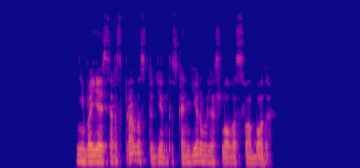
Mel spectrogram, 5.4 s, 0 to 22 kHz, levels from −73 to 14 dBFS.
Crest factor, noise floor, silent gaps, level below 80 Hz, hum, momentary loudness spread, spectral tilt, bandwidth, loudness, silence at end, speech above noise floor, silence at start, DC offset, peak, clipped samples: 20 dB; -89 dBFS; none; -64 dBFS; none; 10 LU; -5.5 dB/octave; 16 kHz; -25 LUFS; 1.35 s; 65 dB; 1.15 s; under 0.1%; -6 dBFS; under 0.1%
